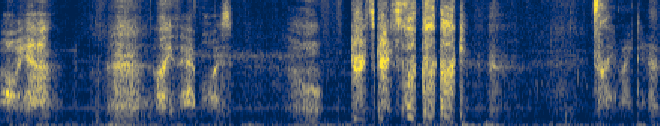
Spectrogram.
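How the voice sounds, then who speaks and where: A man whispers at a fairly slow pace, pausing long and often, with noticeable background noise behind him. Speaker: bowhunter and outdoor video host. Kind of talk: casual hunting vlog commentary. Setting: outdoors in the field. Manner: animated.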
